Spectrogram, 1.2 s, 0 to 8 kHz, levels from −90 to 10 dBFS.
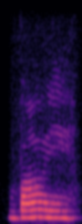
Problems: low volume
